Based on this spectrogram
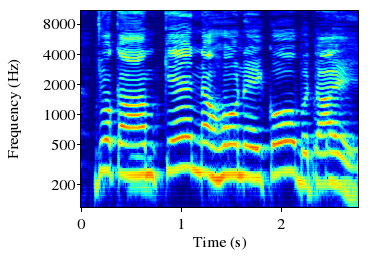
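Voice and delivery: slow, word by word, جو کام کے نہ ہونے کو بتائے spaced out; slow teacher's dictation. Shown as a demonstration. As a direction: spell out the definition slowly for the student. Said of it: "فعل منفی کس کو بولتے ہیں؟".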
